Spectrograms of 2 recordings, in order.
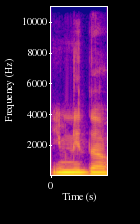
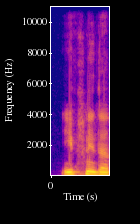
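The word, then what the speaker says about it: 입니다: এখন দেখুন যে এই ইমনিদা হলো কেন? ইফনিদা তো হওয়ার কথা ছিল, যেহেতু এটা হচ্ছে ফ, তো ইফনিদা না হয়ে ইমনিদা হওয়ার কারণ হচ্ছে যে এই যে এটা এখানে হচ্ছে লয়ের উচ্চারণ, এই যে ল আসছে নিউন, নয়ের উচ্চারণ আসছে, এই জন্যে আসলে বিয়োগটি প না হয়ে ময়ের উচ্চারণ হয়েছে।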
